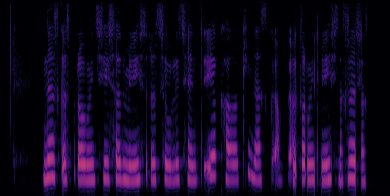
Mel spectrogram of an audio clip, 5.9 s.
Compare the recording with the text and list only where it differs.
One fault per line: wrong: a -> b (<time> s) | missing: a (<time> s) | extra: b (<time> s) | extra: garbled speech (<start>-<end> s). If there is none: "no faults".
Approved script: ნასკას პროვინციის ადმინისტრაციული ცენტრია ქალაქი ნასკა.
extra: garbled speech (4.3-5.5 s)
